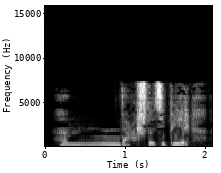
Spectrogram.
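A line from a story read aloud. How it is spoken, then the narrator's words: Gruff mutter. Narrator (Russian): буркнул унтер-офицер Дипфельмозер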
